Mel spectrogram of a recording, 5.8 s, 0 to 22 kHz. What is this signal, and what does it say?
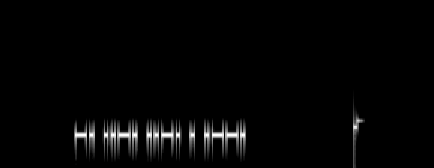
Morse code, heard as a keyed tone, about 25 wpm, 700 Hz. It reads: NFFEP
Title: Code Groups - 5 Letters - 25wpm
